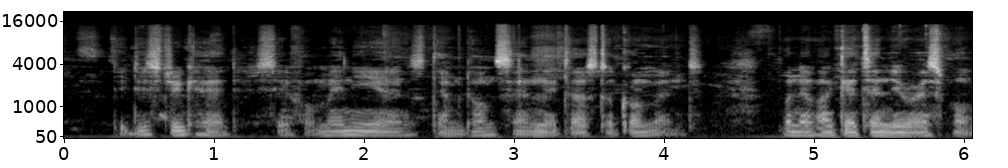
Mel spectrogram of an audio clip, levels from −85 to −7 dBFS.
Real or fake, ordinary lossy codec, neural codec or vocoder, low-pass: real; none; none; 14.4 kHz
